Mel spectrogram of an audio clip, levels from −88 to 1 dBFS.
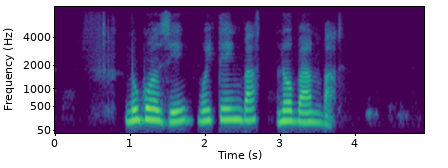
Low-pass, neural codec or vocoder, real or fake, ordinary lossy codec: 7.2 kHz; codec, 16 kHz, 0.5 kbps, FunCodec, trained on LibriTTS, 25 frames a second; fake; MP3, 48 kbps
